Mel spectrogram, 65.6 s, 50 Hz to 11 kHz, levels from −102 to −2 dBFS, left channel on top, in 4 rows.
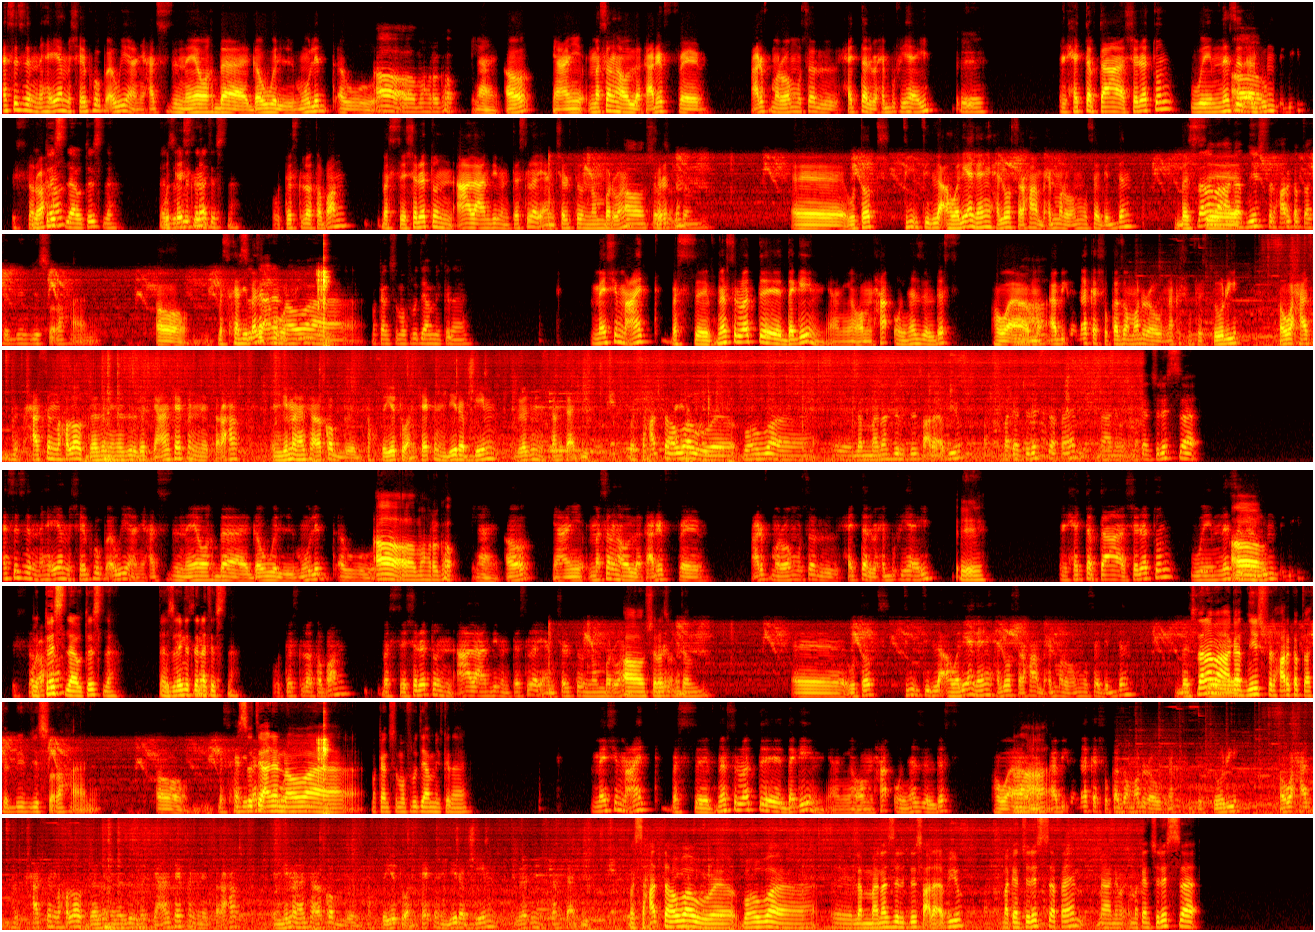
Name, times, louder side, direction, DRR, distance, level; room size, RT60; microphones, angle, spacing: voice 1, 0.0-4.7 5.9-6.6 6.9-8.8 9.4-11.6 13.2-15.9 16.7-17.2 18.4-18.9 19.8-20.7 21.1-24.2 24.6-24.9 26.2-30.6 31.0-31.8 34.7-35.1 35.5-36.9 40.1-44.6 45.2-48.2 48.7-52.2 52.5-56.5 57.5-57.7, left 5 dB, 65° left, 0.4 m, -34 dB
voice 2, 4.6-5.7 12.0-12.3 15.4-15.8 16.8-17.8 18.4-19.3 24.1-25.2 31.3-34.0 35.8-37.2 37.5-38.6 45.4-45.9 57.0-61.2 61.7-64.1, right 5 dB, 55° right, 0.4 m, -32 dB
Bird vocalization bird call bird song, 23.2-36.8, equal, 15° left, 1.3 m, -40 dB
sound 1, 46.7-57.4, right 1 dB, 25° right, 0.7 m, -50 dB
sound 2, 48.5-63.4, left 3 dB, 85° left, 1.0 m, -46 dB
2.4 x 2.1 x 3.9 m
head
